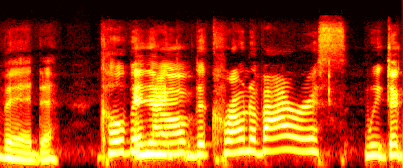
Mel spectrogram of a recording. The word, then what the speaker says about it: COVID: Because she kept saying it wrong, and I'm like, she says Covic the whole time, and I'm the whole time COVID, and then the coronavirus.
